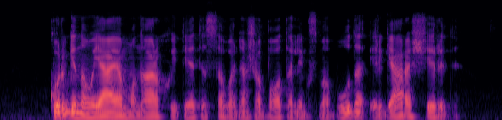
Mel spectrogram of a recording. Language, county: Lithuanian, Kaunas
